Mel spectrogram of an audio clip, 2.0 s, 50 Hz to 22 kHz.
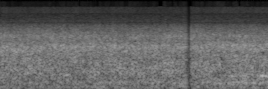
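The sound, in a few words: water pouring off terrace from 2 HP motor pump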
